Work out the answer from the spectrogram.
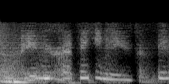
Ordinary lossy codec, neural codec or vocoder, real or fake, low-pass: none; codec, 44.1 kHz, 0.9 kbps, DAC; fake; 7.2 kHz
